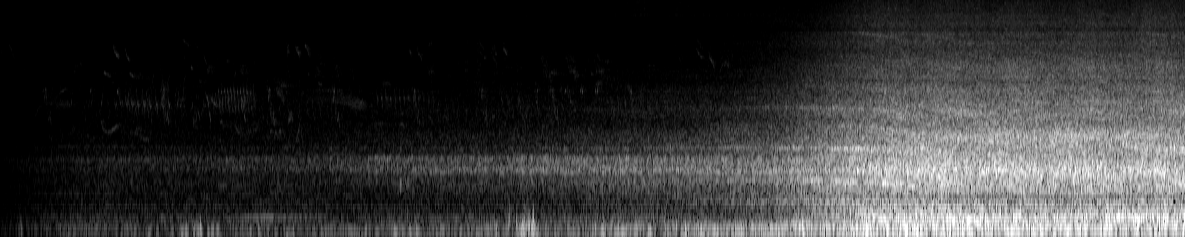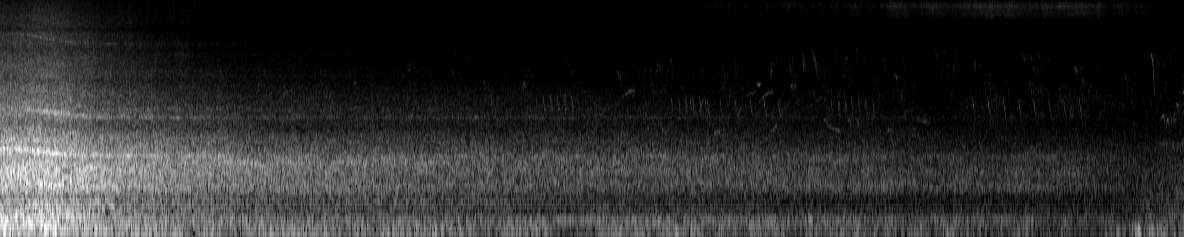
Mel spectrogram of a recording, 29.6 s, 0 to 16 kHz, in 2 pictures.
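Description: Trenitalia ETR 521 "Rock" double-deck electric multiple unit approaching and passing at speed: the rush and rumble of its wheels on the rail build up steadily, are loudest for about six seconds as the train goes by, then fade away.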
